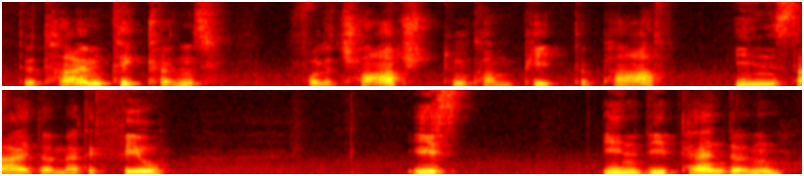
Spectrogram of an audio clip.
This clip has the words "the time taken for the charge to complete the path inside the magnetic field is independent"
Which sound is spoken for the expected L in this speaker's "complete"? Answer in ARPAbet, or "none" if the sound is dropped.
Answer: none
